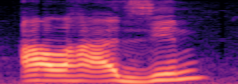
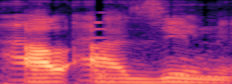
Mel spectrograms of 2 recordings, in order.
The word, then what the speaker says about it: Al-Azim: Sekolahnya betul. R.A. Al-Azim. Karena itu juga termasuk Masjid Besar Al-Azim. Oh, Al-Azim bacanya ya.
